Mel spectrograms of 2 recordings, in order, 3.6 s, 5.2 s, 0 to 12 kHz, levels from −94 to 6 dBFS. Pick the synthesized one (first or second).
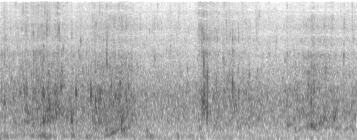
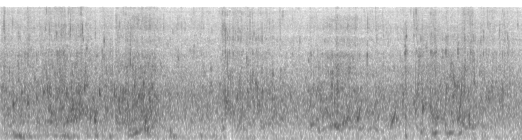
second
